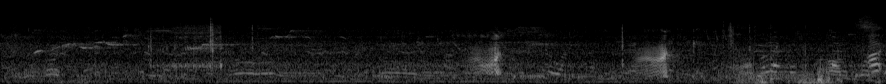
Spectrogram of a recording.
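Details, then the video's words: Edible frog, a fertile hybrid of the pool frog and marsh frog, in a rose park in Chorzów, Poland; a few loud rattling croaks in short bursts, sparse at first then clustered near the end, over a steady background hiss with faint bird whistles. "ŻABA WODNA"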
